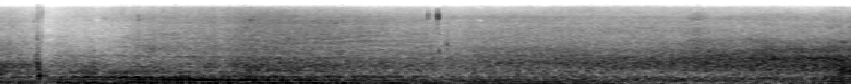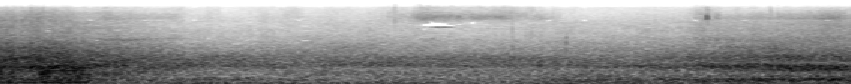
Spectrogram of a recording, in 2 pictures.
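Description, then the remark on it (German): Steady street traffic rumbles, with cars and larger vehicles passing by in overlapping swells as someone waits to cross the street, one louder pass peaking around the middle before the road noise settles to a continuous hum. “Über die Straße hier rüber gehen, wenn es dann der Verkehr zulässt.”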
